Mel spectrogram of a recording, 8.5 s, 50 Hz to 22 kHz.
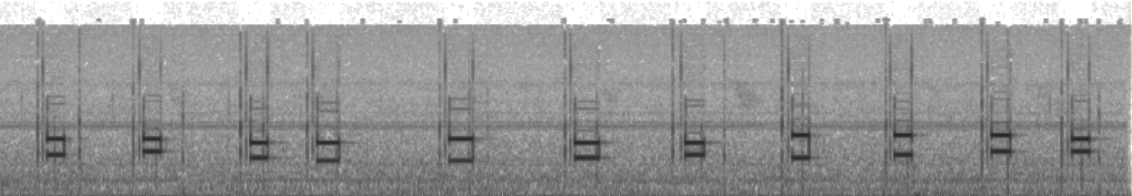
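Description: Eleven short, clear telephone keypad tones are pressed one after another at a steady pace, entering an 11-digit account number into the Türkiye İş Bankası interactive telephone service, with a faint low hum underneath and no talking.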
